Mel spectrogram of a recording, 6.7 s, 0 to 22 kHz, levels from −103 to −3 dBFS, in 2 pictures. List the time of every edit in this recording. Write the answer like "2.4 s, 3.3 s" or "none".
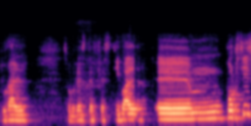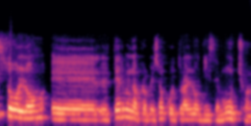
2.0 s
